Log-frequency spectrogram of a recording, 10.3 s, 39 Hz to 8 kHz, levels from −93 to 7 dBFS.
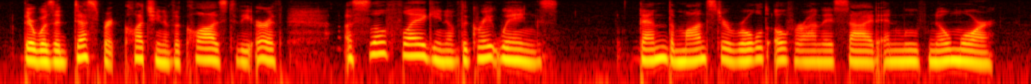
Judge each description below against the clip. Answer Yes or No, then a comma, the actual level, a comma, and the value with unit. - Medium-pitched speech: Yes, medium, 170 Hz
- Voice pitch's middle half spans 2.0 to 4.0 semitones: Yes, average, 2.9 semitones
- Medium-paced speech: Yes, average, 175 wpm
